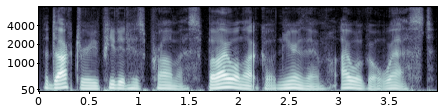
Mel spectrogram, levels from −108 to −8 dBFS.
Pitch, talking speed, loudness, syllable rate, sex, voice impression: 105 Hz, 240 wpm, -21 LUFS, 5.7 syllables/s, male, masculine, adult-like, muffled, sincere, slightly calm, sweet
